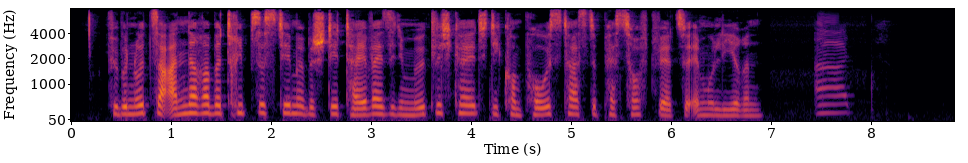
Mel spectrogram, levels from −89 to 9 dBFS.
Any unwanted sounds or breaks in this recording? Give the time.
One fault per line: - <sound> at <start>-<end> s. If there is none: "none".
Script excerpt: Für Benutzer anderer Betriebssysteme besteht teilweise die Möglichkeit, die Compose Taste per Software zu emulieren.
- sneeze at 7.4-7.8 s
